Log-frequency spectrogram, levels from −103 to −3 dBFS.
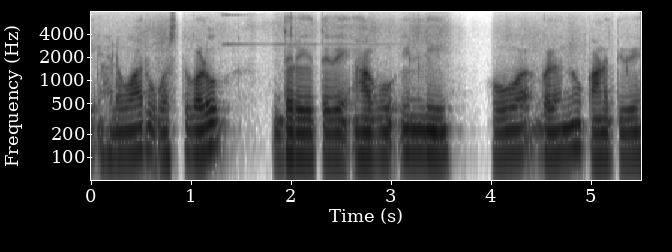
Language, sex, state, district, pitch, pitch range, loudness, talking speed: Kannada, female, Karnataka, Bidar, 105 Hz, 105-110 Hz, -19 LUFS, 75 wpm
